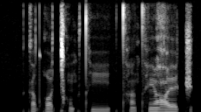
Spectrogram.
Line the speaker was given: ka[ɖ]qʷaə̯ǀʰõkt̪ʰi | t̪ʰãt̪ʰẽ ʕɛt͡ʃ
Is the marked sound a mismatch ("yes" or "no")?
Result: yes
